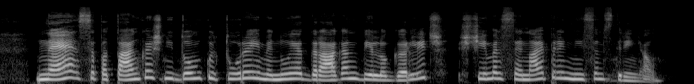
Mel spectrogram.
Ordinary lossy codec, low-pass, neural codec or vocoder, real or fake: Opus, 32 kbps; 14.4 kHz; vocoder, 44.1 kHz, 128 mel bands, Pupu-Vocoder; fake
